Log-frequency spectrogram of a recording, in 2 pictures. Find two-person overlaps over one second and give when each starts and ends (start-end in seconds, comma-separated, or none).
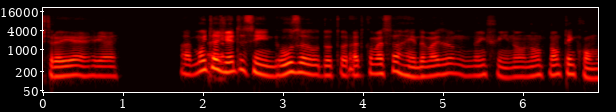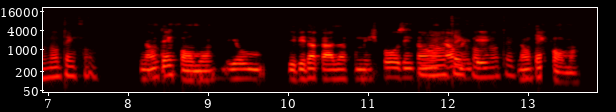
11.6-13.1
